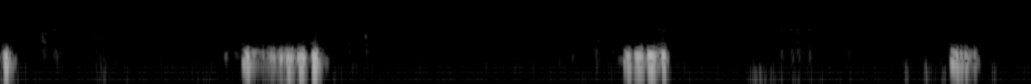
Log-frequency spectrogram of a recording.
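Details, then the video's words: Remi the kitten, asleep during a hard-earned nap, snores in a small quiet room: grainy, low, rattling breaths under a second long, arriving about every three to four seconds, separated by near silence and soft small clicks. "Cute Kitten SNORES"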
